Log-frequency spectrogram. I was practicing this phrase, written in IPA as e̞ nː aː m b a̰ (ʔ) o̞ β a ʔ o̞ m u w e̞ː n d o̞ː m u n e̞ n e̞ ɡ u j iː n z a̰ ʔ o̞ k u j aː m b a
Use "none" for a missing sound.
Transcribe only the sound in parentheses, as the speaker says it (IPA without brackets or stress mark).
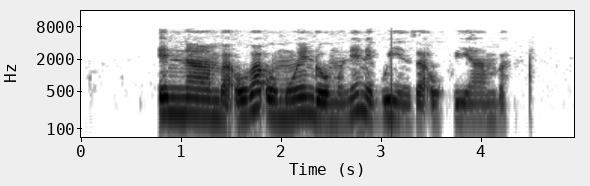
ʔ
